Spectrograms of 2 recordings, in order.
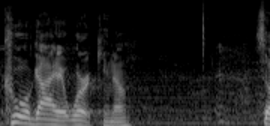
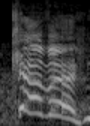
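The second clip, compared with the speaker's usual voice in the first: high, loud cry of a name; calling out; 5 dB louder than usual. Retold or imitated. Greeter spots a man outside the meeting, excited high holler. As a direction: shout it across to someone walking by.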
